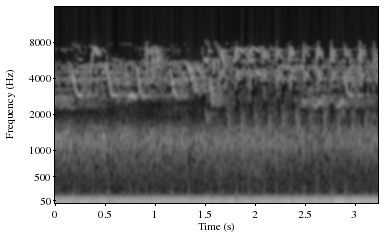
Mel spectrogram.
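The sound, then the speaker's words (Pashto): Birds sing in gardens and villages in a dense chorus of rapid, high-pitched chirps and trills. Several calls overlap and repeat steadily throughout over a low, constant background rumble. “هلته یې په ځانګړي ډول د مرغانو غږونو ته ورپام کېږي، خو داسې ښکاري چې دا اوازونه له طبیعته په کمېدو دي.”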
